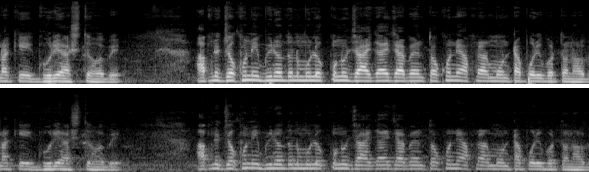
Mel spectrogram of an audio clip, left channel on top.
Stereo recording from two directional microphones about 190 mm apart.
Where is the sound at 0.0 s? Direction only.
35° left (ahead or behind).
